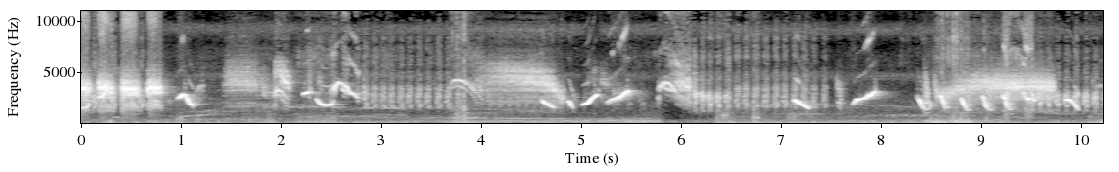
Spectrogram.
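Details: Common iora singing vigorously, used as a lure to make other ioras answer: bright slurred whistles rising and falling, quick chirps and dense buzzy rattling bursts, with loud pulsed passages at the start and end.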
